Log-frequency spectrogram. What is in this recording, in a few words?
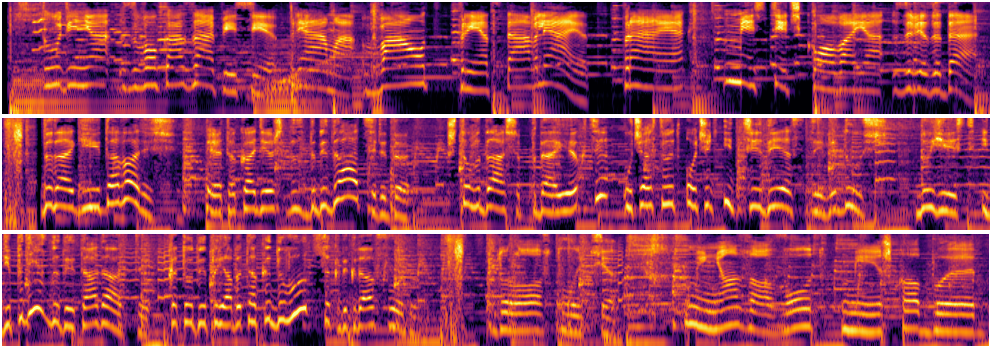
rus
